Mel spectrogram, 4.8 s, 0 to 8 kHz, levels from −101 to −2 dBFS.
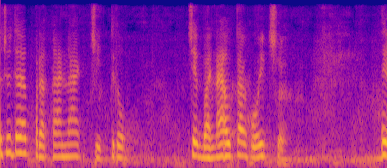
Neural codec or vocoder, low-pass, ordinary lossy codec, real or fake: codec, 24 kHz, 1.5 kbps, HILCodec; 7.2 kHz; AAC, 48 kbps; fake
